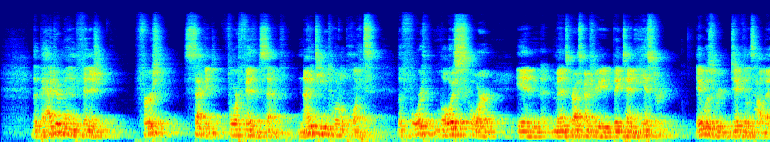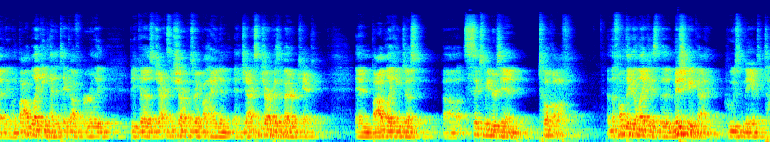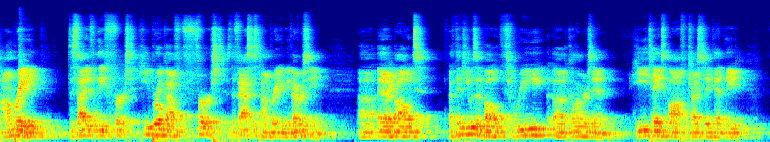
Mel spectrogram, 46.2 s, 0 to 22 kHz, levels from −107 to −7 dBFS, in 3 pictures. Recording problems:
off-mic speech; far
room echo; noticeable; dies away in 1 s

